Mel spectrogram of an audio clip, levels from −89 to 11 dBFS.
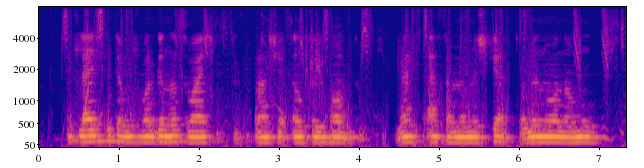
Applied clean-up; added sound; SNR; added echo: neural separator model SepFormer DNS4.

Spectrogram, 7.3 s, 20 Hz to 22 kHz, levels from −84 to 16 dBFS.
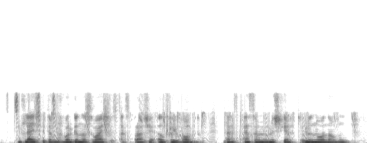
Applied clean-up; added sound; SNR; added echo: neural mask model DeepFilterNet 3.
